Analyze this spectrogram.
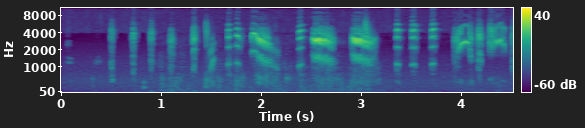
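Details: An Isabelline shrike in Jiangjun District, Tainan, Taiwan, on 25 December 2023, the first record for Taiwan's main island, gives a run of sharp ticks mixed with harsh, rasping squawks at an irregular, high, scratchy pace.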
